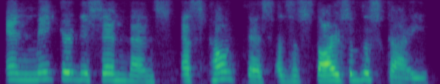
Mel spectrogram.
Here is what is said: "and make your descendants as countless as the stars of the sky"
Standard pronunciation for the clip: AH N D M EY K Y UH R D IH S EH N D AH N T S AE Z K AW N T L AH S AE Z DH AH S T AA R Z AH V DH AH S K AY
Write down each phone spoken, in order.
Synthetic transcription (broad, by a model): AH N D M EY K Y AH R D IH S EH N D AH N S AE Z K AW N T AH S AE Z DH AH S T AA R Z AH V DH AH S K AY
